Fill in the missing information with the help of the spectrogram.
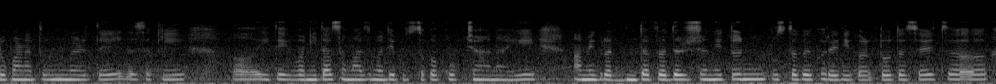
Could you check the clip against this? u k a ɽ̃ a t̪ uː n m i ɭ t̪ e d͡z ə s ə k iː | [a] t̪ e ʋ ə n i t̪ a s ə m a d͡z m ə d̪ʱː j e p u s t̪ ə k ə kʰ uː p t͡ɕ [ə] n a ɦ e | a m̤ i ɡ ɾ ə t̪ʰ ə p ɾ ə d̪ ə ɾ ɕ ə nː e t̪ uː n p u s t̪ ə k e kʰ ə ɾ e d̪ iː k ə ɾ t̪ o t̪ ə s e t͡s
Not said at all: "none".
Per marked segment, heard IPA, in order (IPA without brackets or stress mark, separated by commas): i, a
